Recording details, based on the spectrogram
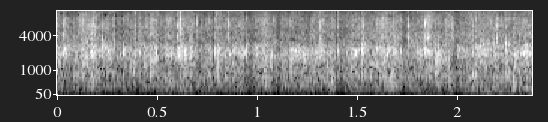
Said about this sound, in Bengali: আমাদের সবুজ বসের জন্য সর্বোচ্চ একটা করতালি আশা করছি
